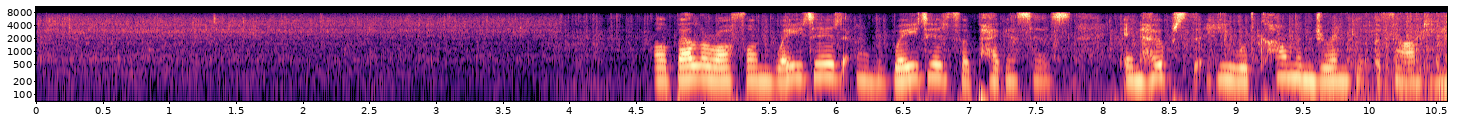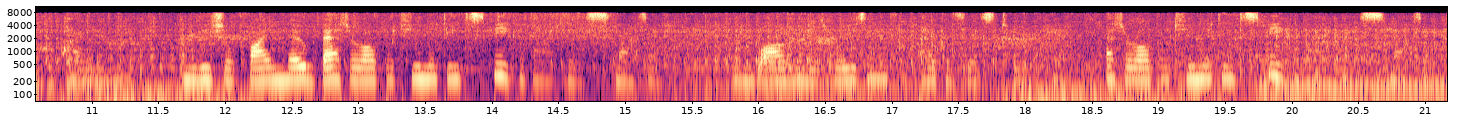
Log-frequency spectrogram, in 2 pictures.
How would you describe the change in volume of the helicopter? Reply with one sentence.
The loudness of the helicopter goes down, then up.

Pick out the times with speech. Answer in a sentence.
You can hear the speech from 4.6 to 21.1 s.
